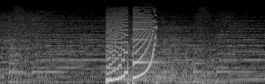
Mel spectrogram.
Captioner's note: Pokédex Loads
